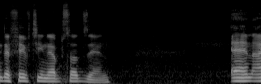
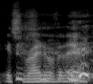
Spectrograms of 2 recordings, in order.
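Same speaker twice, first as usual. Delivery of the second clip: breaking up with laughter, high and loud; can't hold the laugh in; giggling through the answer; 10 semitones higher, 7 dB louder than usual. Real, not acted.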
